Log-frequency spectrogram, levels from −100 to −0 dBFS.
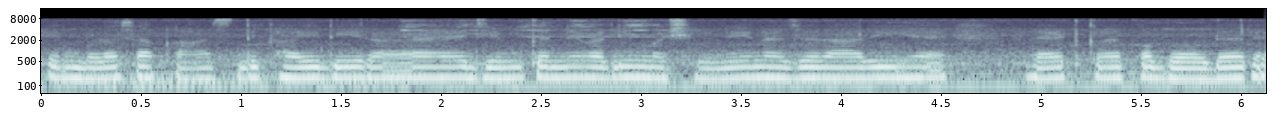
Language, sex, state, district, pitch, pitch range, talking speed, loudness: Hindi, female, Chhattisgarh, Raipur, 170 Hz, 165-170 Hz, 195 wpm, -15 LUFS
